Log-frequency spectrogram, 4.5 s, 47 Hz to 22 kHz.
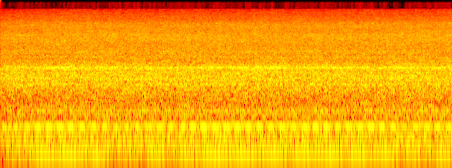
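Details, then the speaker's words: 1969 Dodge Super Bee idling stationary with the AC, serviced about a year ago, engaged. Smooth, even low rumble with no knocks, squeals or grinding. Vent air is around 50°F, so the system is not leaking and works normally. "Now this is not as efficient as if R12 was in there. You can see we're coming up on the green zone in the on the thermometer. So I mean, really, I'm gonna say this thing is not leaking, and we're just, you know, basically as cold as we were a year ago."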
